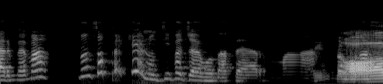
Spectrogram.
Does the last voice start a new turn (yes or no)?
yes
